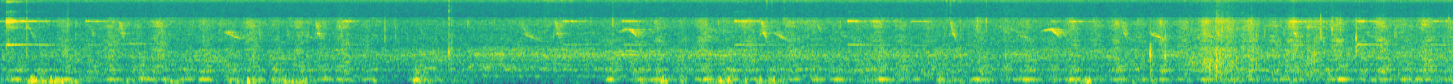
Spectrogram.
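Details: Western honey bees (Apis mellifera) buzz steadily at close range, a low droning wing hum that swells and fades as they pass.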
